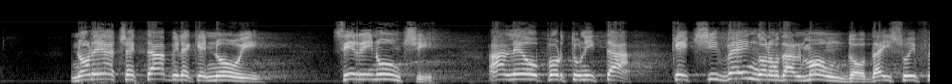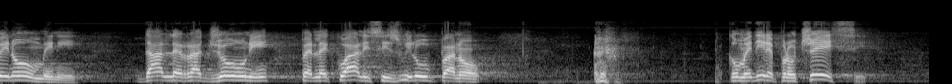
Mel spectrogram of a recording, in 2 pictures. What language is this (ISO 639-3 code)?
ita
